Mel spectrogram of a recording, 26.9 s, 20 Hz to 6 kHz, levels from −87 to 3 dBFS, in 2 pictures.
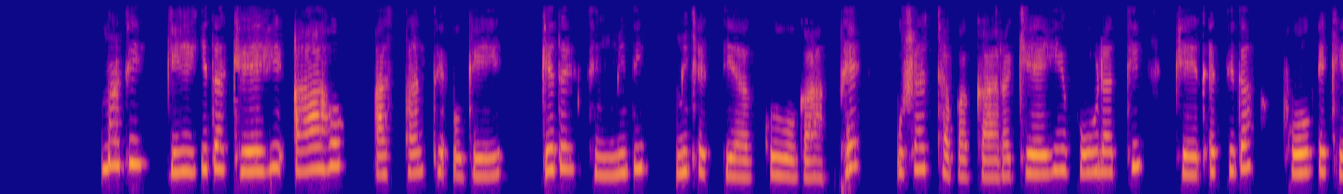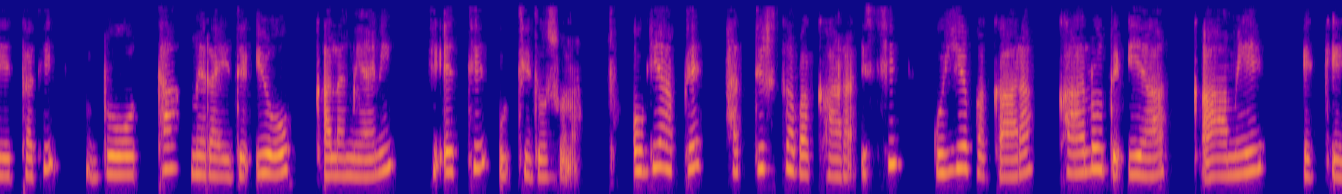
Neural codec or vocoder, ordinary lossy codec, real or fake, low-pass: codec, 16 kHz, 4.8 kbps, FACodec; MP3, 32 kbps; fake; 5.4 kHz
